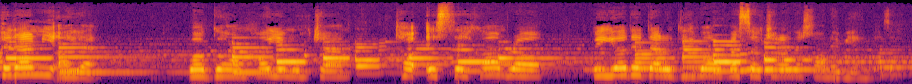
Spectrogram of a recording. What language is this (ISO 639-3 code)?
fas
